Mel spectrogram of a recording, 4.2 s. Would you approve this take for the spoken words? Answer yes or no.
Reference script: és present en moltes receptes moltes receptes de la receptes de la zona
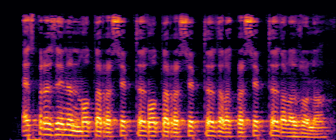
yes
